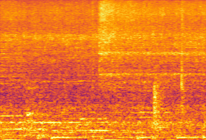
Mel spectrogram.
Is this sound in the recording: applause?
no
